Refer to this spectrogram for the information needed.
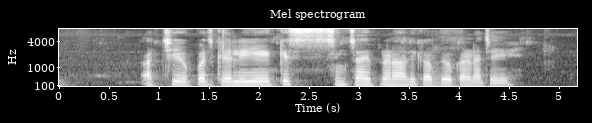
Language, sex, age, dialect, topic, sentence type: Hindi, male, 36-40, Marwari Dhudhari, agriculture, question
